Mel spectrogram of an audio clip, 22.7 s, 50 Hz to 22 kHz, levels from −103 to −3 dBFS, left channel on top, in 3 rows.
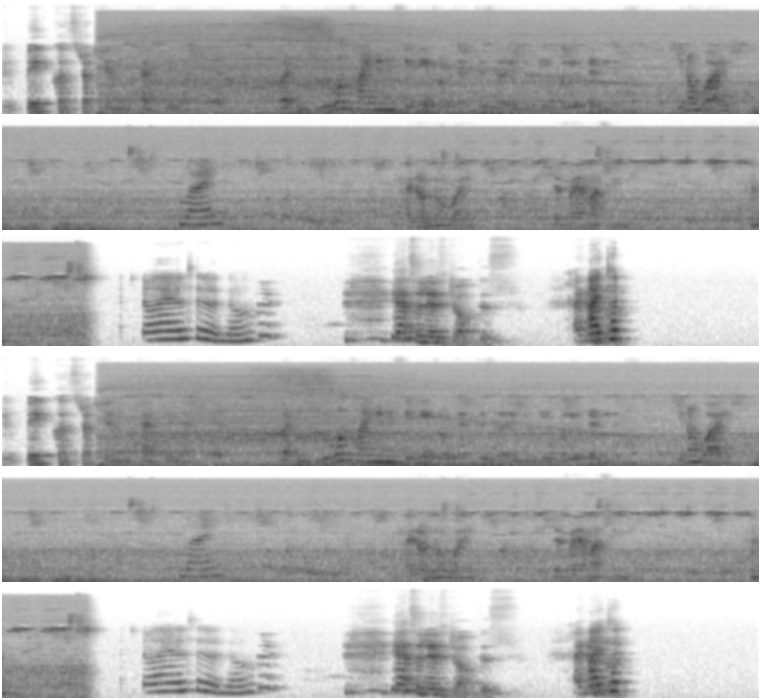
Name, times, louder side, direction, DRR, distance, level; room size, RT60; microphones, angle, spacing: voice 1, 0.0-2.3 2.7-6.2 6.7-7.4 11.6-12.4 13.1-14.0 15.0-15.3 17.7-17.9 18.5-20.1 20.8-21.3, equal, 25° left, 1.5 m, -37 dB
sound 1, 0.9-16.0, left 1 dB, 70° left, 1.9 m, -38 dB
voice 2, 9.3-9.8 16.5-17.7 21.0-21.3, left 6 dB, 55° left, 0.4 m, -32 dB
4.4 x 2.8 x 3.1 m
head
